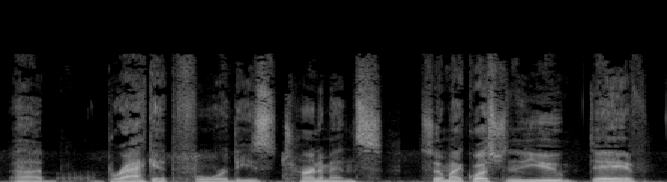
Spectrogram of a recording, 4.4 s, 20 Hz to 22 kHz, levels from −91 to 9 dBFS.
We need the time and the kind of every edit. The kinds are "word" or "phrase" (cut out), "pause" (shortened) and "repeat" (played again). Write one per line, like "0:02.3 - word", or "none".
0:02.7 - pause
